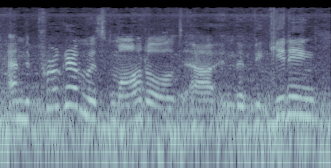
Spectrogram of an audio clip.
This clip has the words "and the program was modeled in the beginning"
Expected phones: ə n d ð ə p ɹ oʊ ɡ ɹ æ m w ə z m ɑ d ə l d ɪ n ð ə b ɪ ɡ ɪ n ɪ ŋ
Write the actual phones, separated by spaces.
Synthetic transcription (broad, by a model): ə n ð ə p ɹ oʊ ɡ ɹ æ m w ə z m ɑ d l d ɪ n ð ə b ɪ ɡ ɪ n ɪ ŋ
